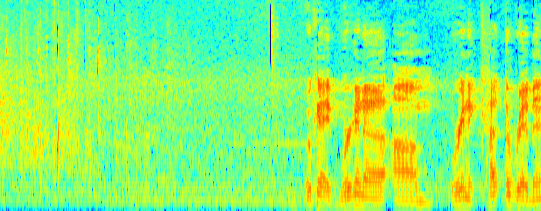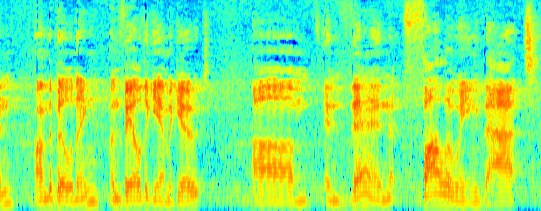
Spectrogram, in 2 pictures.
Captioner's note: applause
